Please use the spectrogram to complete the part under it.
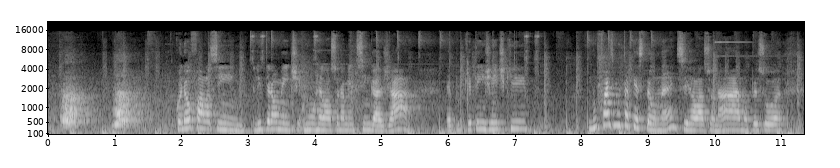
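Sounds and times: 
dog barking: 0.2 - 1.5
speech: 2.0 - 7.4, 8.1 - 11.3.

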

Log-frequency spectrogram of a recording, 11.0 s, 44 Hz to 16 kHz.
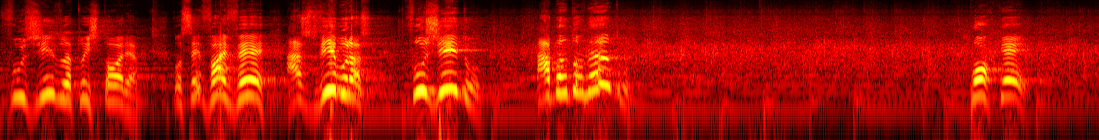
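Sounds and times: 
speech: 0.1 - 6.4, 9.7 - 10.4
audience applauding: 4.4 - 10.9.

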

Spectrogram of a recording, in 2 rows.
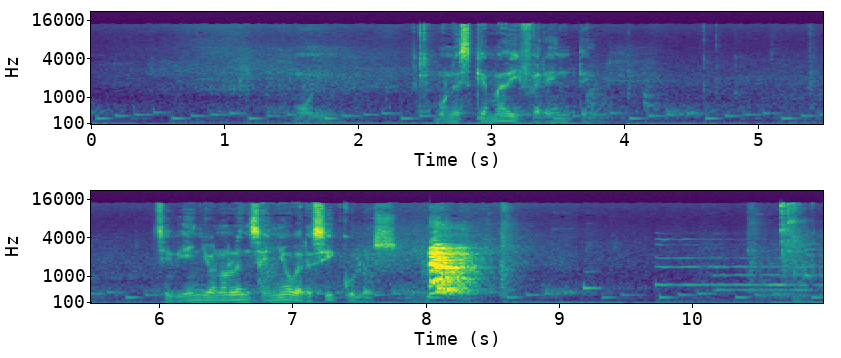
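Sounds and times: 
soft tonal hum: 0.0 - 6.5, 7.5 - 10.9
speech: 1.6 - 4.2, 6.0 - 8.2
small female dog barking outside: 8.0 - 8.5.

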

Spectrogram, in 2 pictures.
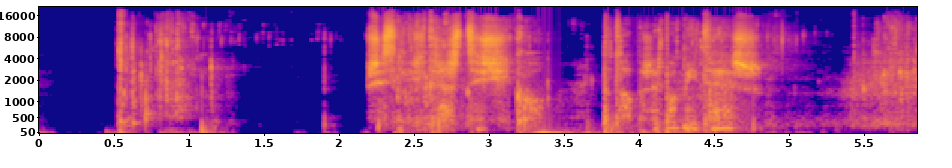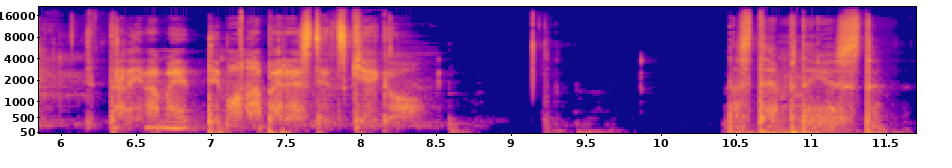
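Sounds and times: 
water sloshing and squelching: 0.5 - 1.4, 2.2 - 3.2, 4.1 - 6.4
speech: 2.2 - 5.0, 6.6 - 8.5, 10.5 - 11.6.

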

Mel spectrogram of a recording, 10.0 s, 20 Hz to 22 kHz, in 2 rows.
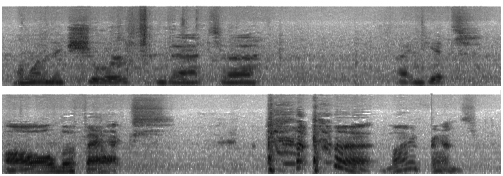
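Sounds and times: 
speech: 0.2 - 2.7, 4.0 - 6.6, 7.9 - 9.8
harsh persistent cough: 7.2 - 8.7.

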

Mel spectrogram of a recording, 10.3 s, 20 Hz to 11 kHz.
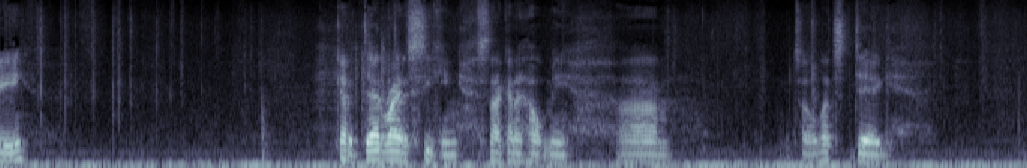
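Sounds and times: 
speech: 0.0 - 0.4, 3.4 - 6.8, 8.0 - 9.1
deck of cards being shuffled during a card game: 0.1 - 2.8, 3.4 - 4.2.

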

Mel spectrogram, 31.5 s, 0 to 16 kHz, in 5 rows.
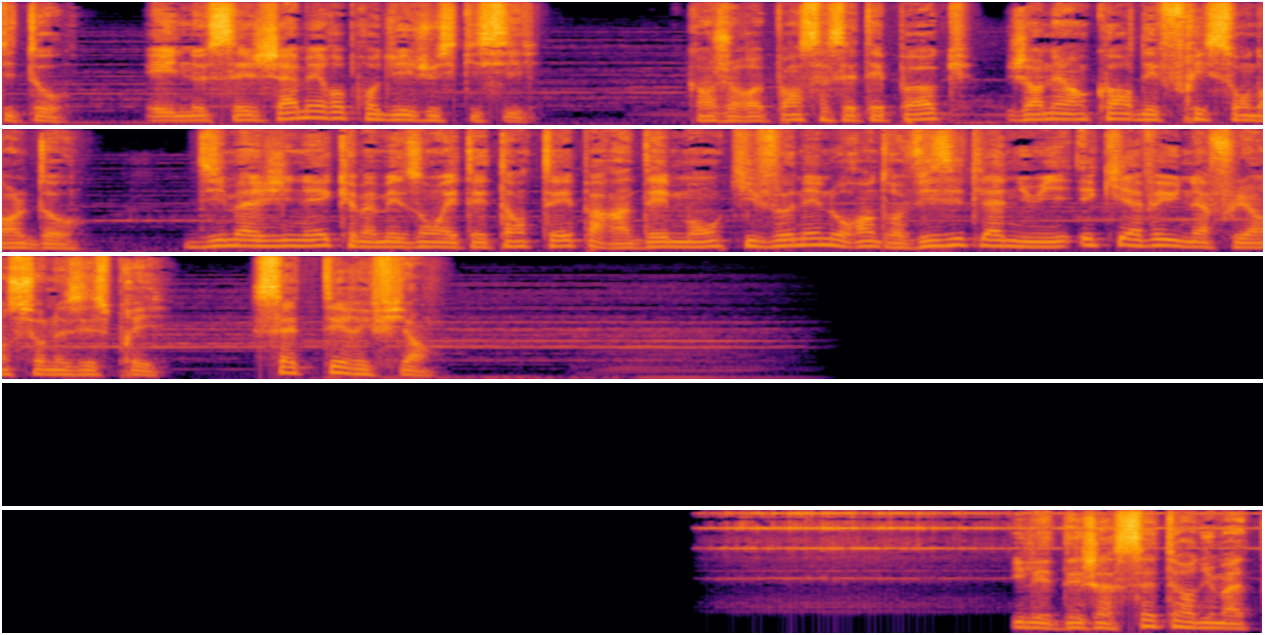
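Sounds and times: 
speech: 0.2 - 2.8, 3.4 - 14.8, 30.3 - 31.5
alarm clock ringing: 28.7 - 31.5.

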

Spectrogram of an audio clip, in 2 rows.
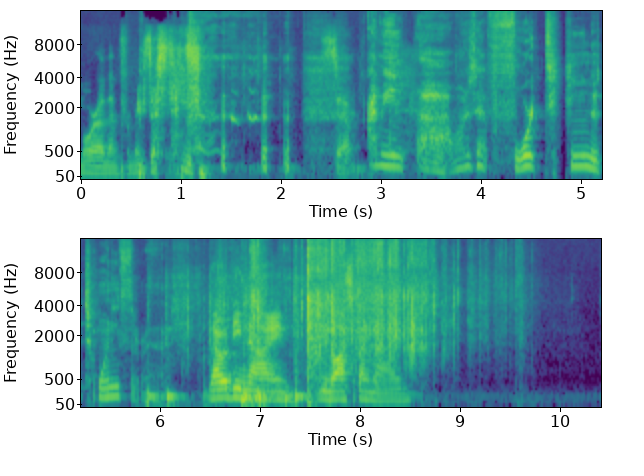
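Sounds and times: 
speech: 0.0 - 8.6
laughter: 0.6 - 2.3
paper being crumpled and thrown out: 7.2 - 9.8.

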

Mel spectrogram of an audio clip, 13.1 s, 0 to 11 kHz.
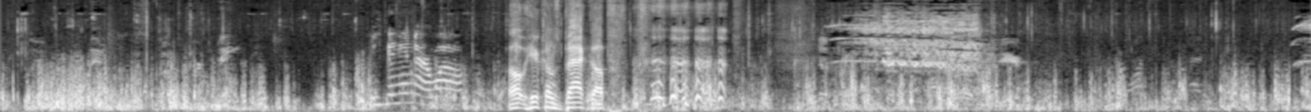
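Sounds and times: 
hooves clip-clopping on a hard surface in Etheridge Tennessee: 0.0 - 13.1
speech: 0.2 - 1.1, 3.8 - 10.2
laughter: 6.1 - 7.4
big horses whinnying loudly: 8.0 - 10.3, 12.9 - 13.1.

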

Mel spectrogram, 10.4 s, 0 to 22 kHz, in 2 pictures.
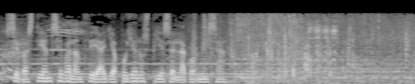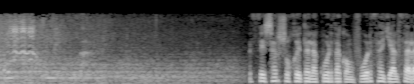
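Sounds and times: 
young goat kid bleating: 0.0 - 1.2, 3.9 - 4.3, 5.3 - 5.8
speech: 0.2 - 3.3, 8.5 - 10.3
rustling noise: 2.5 - 7.8.

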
